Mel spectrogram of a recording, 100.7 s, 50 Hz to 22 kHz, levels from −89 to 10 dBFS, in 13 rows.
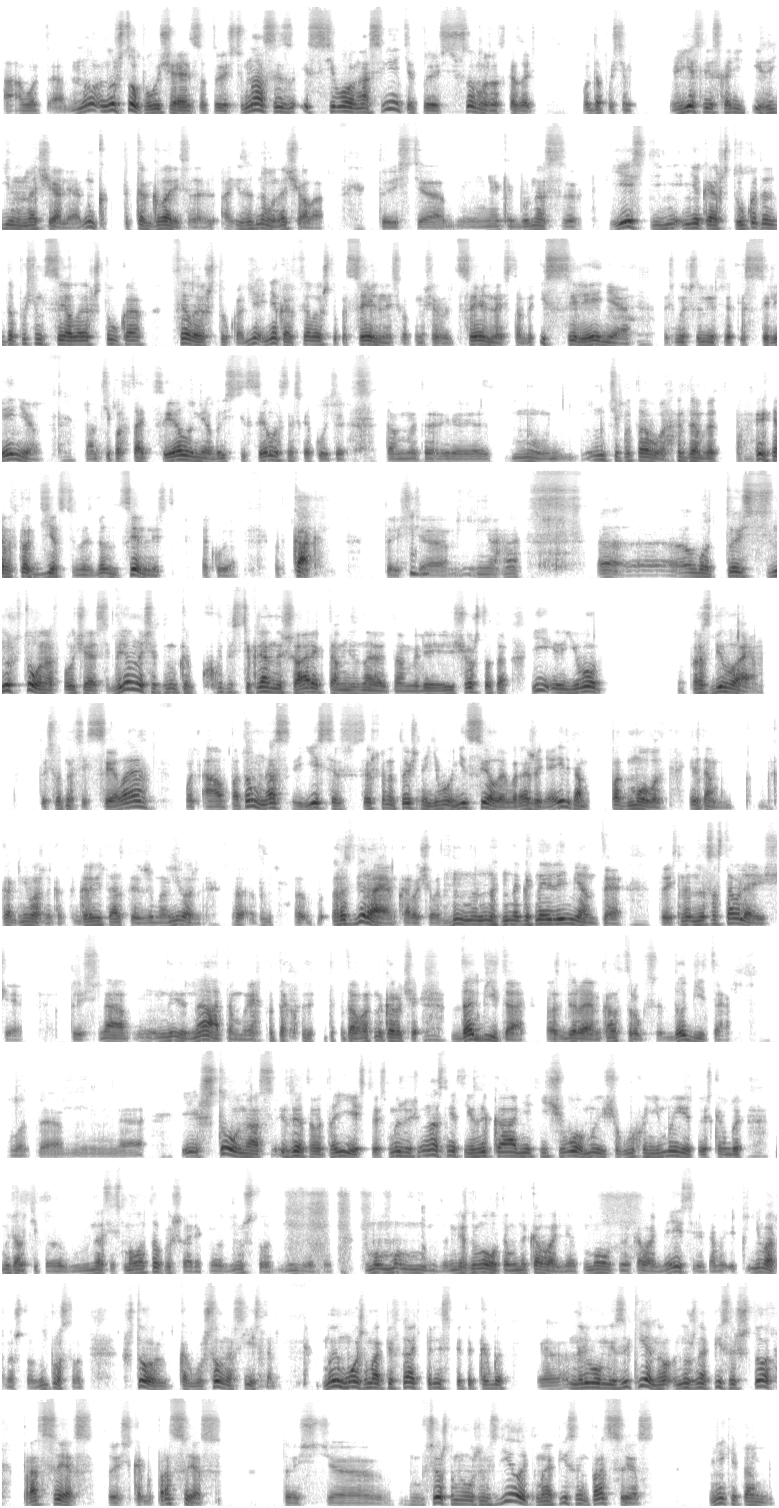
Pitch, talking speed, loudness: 135 Hz, 160 wpm, -26 LUFS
